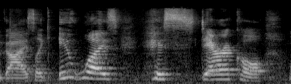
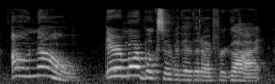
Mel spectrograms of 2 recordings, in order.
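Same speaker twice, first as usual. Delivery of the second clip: sudden realization. Real, not acted. Spots forgotten books mid-haul.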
